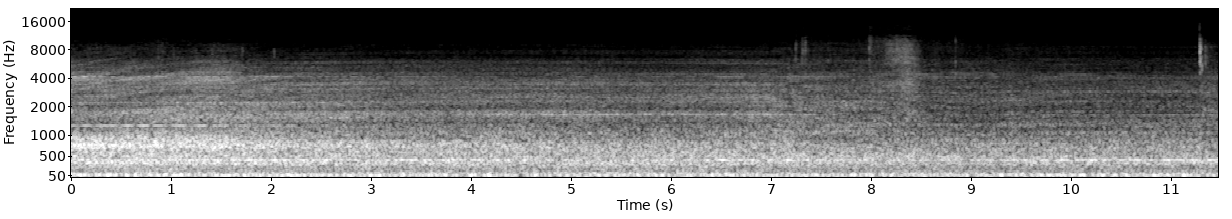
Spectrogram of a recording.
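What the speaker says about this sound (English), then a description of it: "This Ryanair 737 MAX 8 is off to, is it Rushau, or is it Rushkow?" A Ryanair Boeing 737 MAX 8 departing Manchester Airport, its jet engines giving a sustained, steady roar that fills the whole stretch without talk.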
